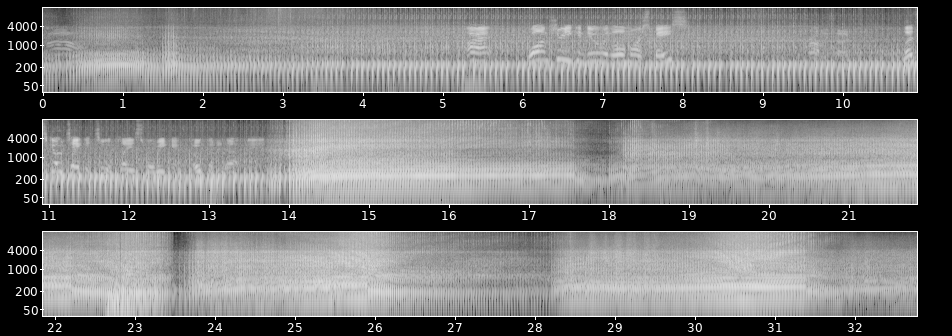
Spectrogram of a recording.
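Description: Small single-cylinder go-kart engine, fitted with a hot cam and torque converter, running at a steady low speed for roughly the first half, then revving hard through several accelerations, its pitch rising and falling repeatedly, with one sudden drop about two-thirds of the way in.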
